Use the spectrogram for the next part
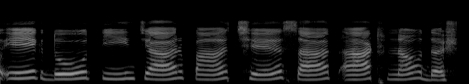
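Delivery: drawn-out count, each number held; slow counting. Shown as a demonstration. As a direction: count very slowly for a class, dropping on the last. Teacher recites the count for learners.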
